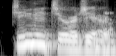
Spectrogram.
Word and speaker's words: Gina Giorgio: Is that the right pronunciation? Giorgio? Gina Giorgio. Gina Giorgio, great.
